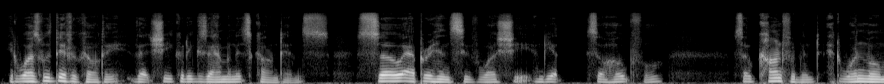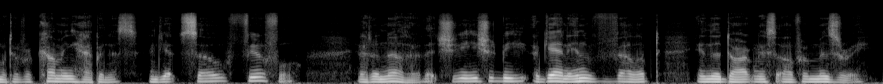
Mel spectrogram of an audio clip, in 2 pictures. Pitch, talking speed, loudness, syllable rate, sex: 125 Hz, 155 wpm, -20 LUFS, 5.0 syllables/s, male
